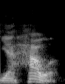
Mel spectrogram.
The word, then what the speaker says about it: Yahweh: So the original pronunciation of the Most High's name is Yahweh.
